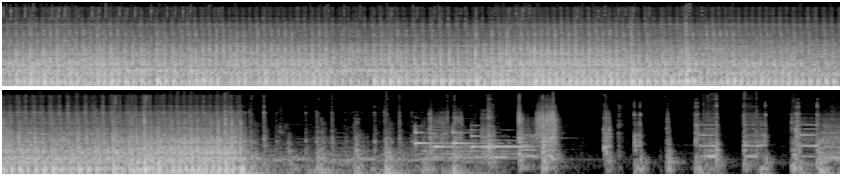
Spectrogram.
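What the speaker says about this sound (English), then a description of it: "hit start again and let it stitch out the word world" An embroidery machine stitches a word onto a quilt block, running as a loud, steady rapid mechanical chatter before dropping to a quieter stop-and-go rhythm of short bursts toward the end.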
